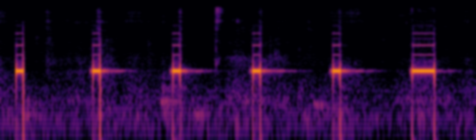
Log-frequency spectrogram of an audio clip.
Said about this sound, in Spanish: Cuando oímos esto sabemos que vamos a escuchar un boletín informativo. Identificamos estos pitos con el consumo de información por la radio.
